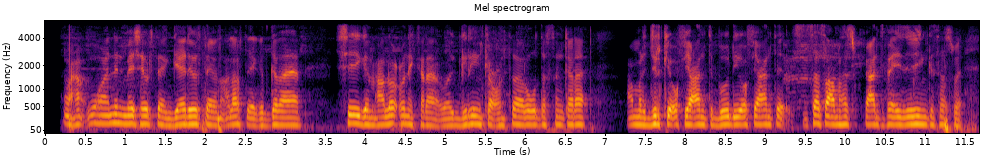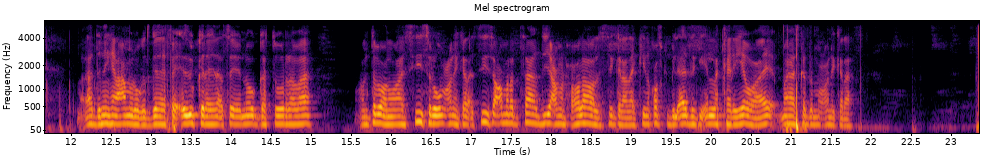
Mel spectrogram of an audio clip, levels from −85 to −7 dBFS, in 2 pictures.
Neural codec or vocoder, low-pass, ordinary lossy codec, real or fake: none; 5.4 kHz; none; real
